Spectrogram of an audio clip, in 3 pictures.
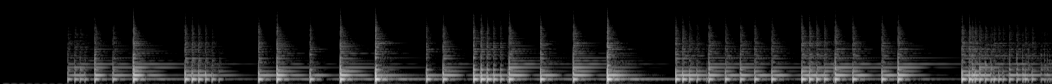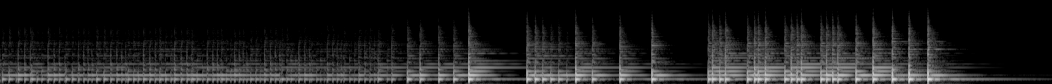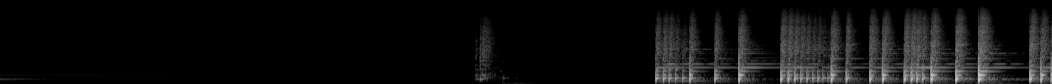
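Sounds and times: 
Tama LMB1465 drum: 0.7s - 19.8s, 25.8s - 26.2s, 27.6s - 31.5s.

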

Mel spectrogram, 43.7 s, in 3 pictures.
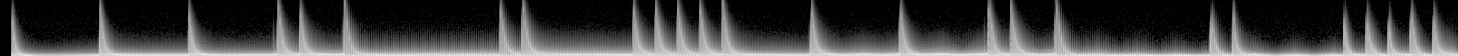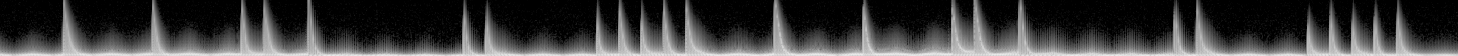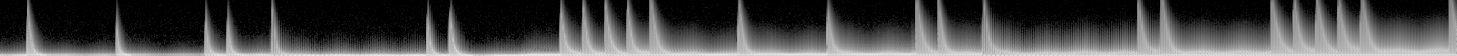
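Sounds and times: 
deep bass: 0.0s - 43.7s.

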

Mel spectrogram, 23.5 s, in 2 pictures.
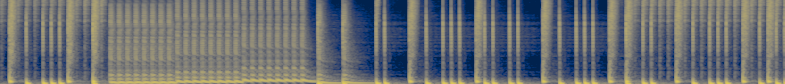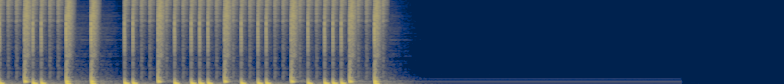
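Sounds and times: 
cop show beat on TR6S drum machine: 0.0s - 17.7s.

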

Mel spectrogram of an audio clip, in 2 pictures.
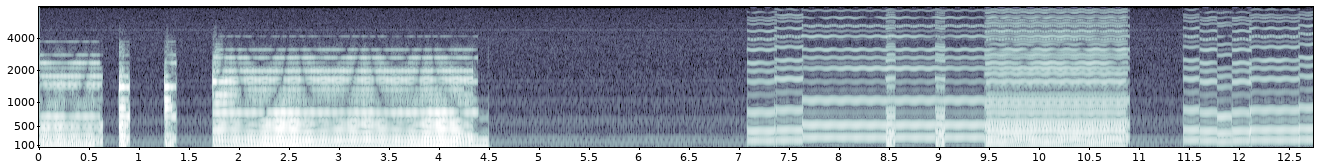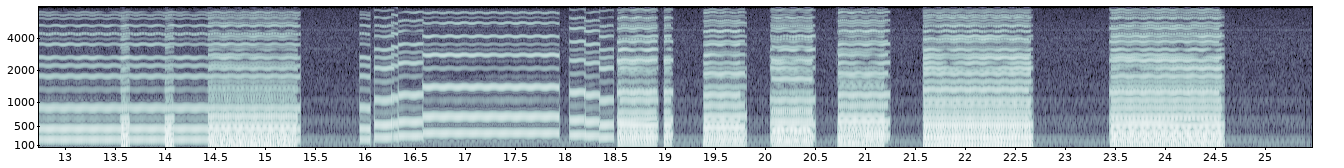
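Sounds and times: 
organ: 0.0s - 4.5s, 7.1s - 10.9s, 11.5s - 15.4s, 16.0s - 22.7s, 23.4s - 24.6s.

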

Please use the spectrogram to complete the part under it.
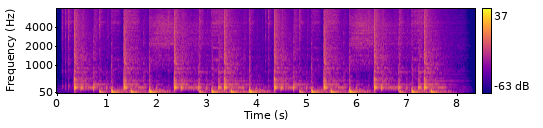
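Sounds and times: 
studio drums in a hall: 0.0s - 8.1s.

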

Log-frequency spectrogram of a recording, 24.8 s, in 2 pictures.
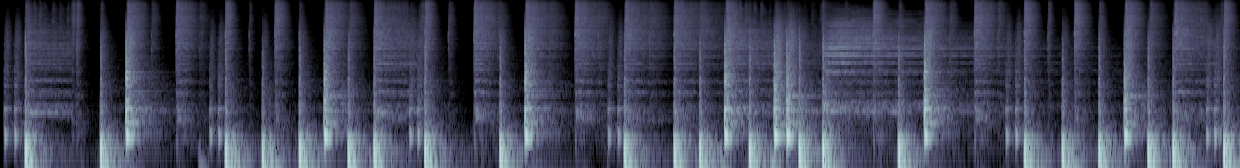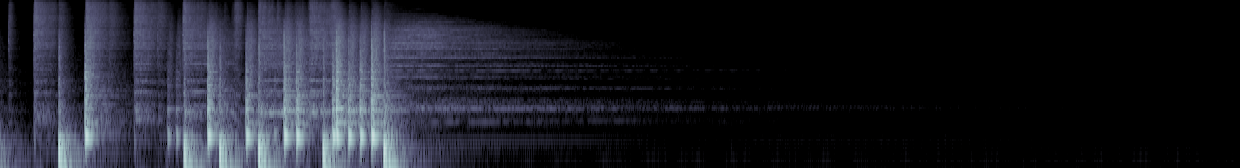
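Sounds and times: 
drums through Summit Audio EQP 200B equalizer: 0.0s - 18.0s.

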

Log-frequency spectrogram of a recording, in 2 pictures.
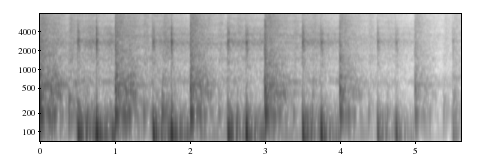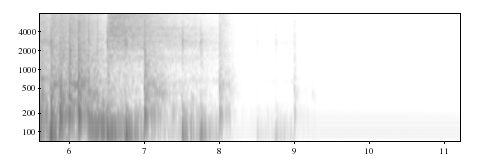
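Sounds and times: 
drums with Lexicon Model200 inverse room reverb: 0.0s - 8.1s.

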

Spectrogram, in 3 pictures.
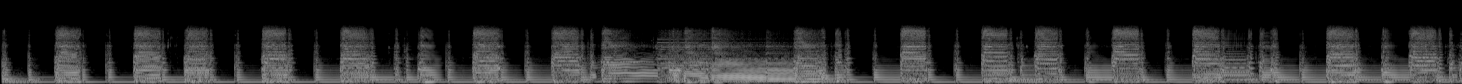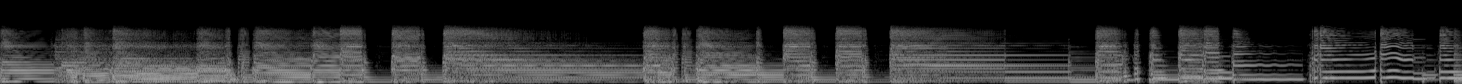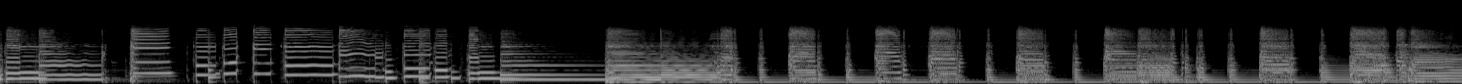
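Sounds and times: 
rhythm guitar through a Fryette amplifier: 0.0s - 43.8s.

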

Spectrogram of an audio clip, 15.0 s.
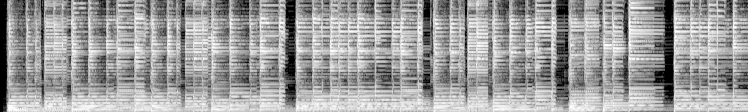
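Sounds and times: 
guitar through MiniFuse 2 Hi-Z input: 0.0s - 14.9s.

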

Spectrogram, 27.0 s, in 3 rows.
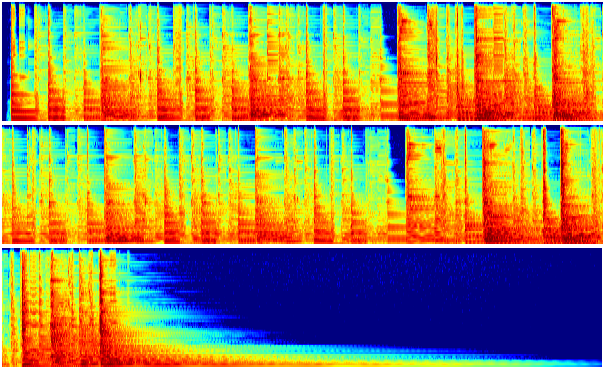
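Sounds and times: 
Epiphone EJ-200 SCE VS guitar flatpicking through Fishman pickup: 0.0s - 27.0s.

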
